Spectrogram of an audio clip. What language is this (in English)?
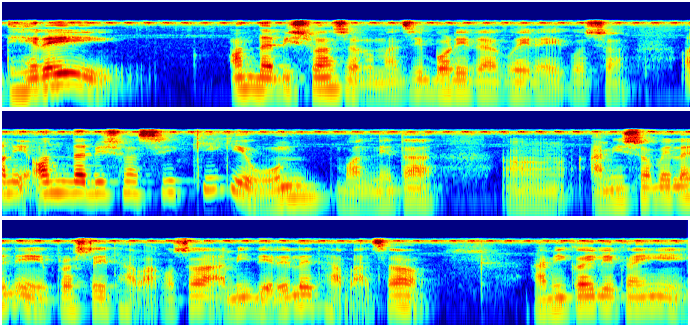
Nepali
